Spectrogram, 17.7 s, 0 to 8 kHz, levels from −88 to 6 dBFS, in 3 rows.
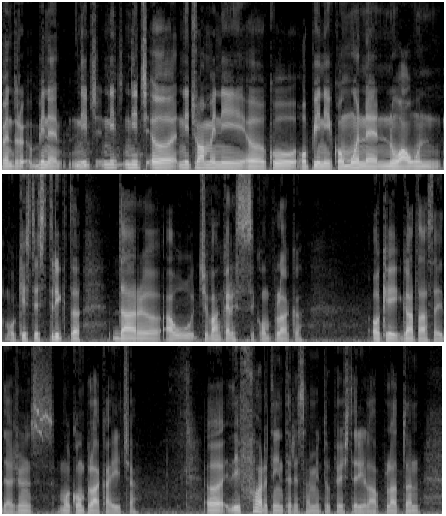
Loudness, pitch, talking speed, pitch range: -23 LUFS, 110 Hz, 145 wpm, 95-120 Hz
